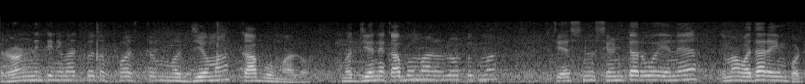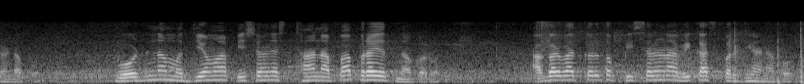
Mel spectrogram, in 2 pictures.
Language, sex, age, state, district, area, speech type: Gujarati, male, 18-30, Gujarat, Junagadh, urban, spontaneous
